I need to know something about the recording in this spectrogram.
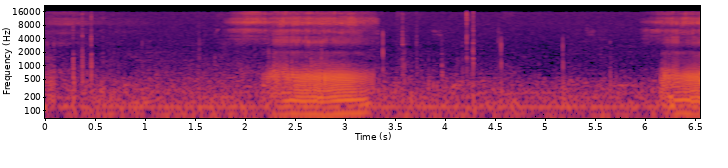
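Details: Sleeping pug on a cold night in Canada: loud, rattling snores on the in-breath with quiet breathing between them.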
